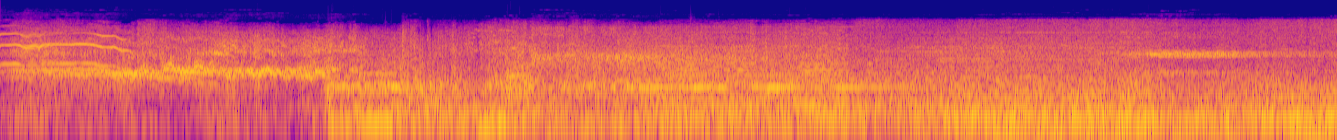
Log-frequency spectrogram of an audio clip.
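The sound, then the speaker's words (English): A car whose brakes have failed skids out of control, high squealing tire screeches giving way to a loud, continuous roaring rumble of engine and road noise that stays intense throughout. “The brakes are gone.”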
